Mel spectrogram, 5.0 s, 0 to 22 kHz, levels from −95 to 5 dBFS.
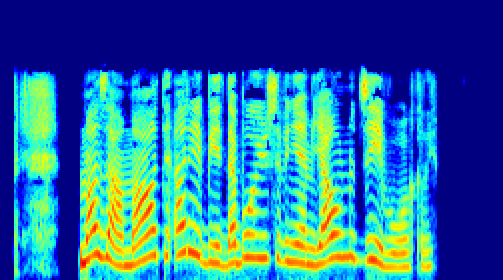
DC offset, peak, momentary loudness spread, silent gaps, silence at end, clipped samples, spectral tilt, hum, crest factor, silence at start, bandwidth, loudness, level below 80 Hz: under 0.1%; -2 dBFS; 14 LU; 0.59-0.78 s; 0.75 s; under 0.1%; -3 dB/octave; none; 16 dB; 0.15 s; 8.2 kHz; -16 LUFS; -62 dBFS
